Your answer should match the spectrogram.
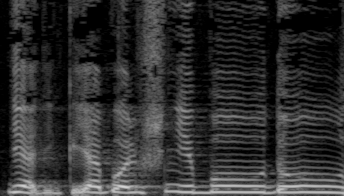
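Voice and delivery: put-on very high, drawn-out boy's whine; thin, stretched-out promise; tearful pleading. A narrator's reading. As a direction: plead like a child close to tears. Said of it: "со слезами на глазах и с дрожащими губами в полголоса".

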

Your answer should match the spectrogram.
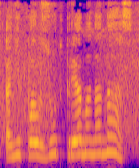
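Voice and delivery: high, scared cry; frightened exclamation. A narrator's reading. A boy sees plants crawling toward them, frightened cry. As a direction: shout it in fright. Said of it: "испуганно воскликнул мальчик".

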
